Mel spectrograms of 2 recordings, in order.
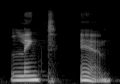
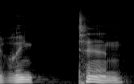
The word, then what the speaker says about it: LinkedIn: putting a t on the end linked linked Linked In Linked In yes technically I guess you could say linken but that's a little bit strange no okay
